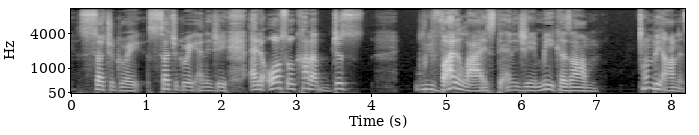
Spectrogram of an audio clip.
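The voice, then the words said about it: Slightly raspy voice. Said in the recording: “My voice is a little raspy because I, too, was singing with Barrington Levy at the top of my lungs last night.”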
